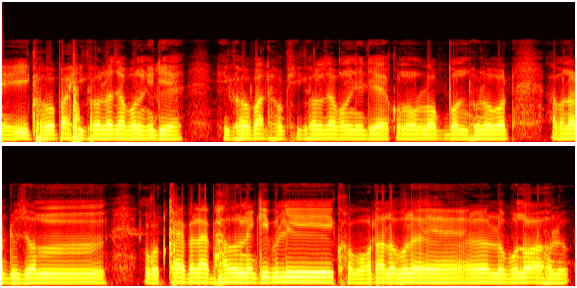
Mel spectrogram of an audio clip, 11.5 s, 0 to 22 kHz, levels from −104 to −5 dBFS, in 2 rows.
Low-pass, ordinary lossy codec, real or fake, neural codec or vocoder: 7.2 kHz; none; real; none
